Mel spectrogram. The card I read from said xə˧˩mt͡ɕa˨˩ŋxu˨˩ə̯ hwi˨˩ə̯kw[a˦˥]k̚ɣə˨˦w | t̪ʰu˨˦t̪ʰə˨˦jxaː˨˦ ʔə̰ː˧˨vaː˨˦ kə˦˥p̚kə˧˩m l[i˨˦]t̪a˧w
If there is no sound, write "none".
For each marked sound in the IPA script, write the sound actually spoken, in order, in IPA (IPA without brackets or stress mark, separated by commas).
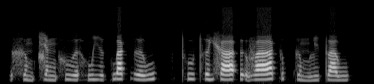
a˦˥, i˨˦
